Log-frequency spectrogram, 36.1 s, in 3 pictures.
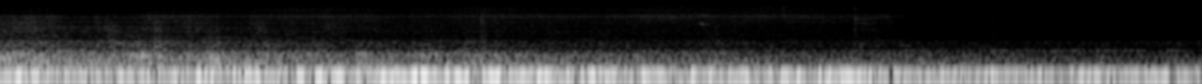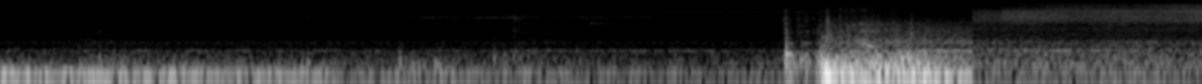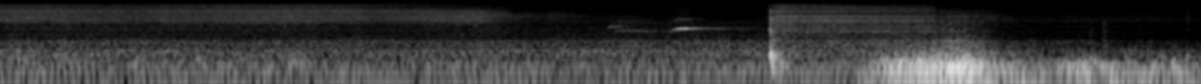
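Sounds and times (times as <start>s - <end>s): train doors sliding open: 0.0s - 9.0s, 19.6s - 36.0s
electric train rumble: 0.0s - 36.0s
steady air hiss: 21.8s - 30.8s, 31.7s - 36.0s.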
